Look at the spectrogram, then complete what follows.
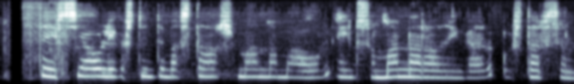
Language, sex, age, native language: Icelandic, male, 18-19, Icelandic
